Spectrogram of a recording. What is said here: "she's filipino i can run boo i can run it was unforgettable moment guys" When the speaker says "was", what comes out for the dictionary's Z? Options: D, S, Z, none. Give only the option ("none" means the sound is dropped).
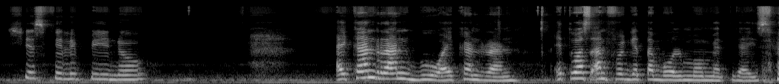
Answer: S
